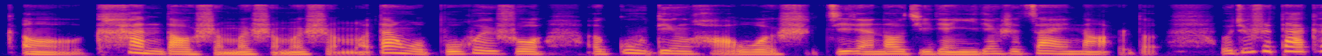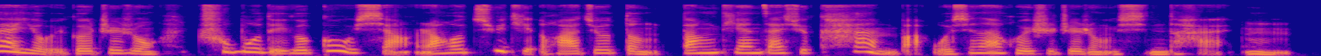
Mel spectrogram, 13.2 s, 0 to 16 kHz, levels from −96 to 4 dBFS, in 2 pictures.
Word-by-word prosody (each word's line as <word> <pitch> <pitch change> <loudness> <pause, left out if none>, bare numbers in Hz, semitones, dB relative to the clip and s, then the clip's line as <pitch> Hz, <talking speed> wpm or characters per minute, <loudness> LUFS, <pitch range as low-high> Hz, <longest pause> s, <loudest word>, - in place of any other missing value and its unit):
嗯， 135 -2 +2
看 215 -9 +4
到 145 - +6
什 135 - -1
么 140 - +2
什 140 - -2
么 135 - +2
什 - - -2
么， - - -3
但 220 -2 +6
我 150 - -1
不 150 - -1
会 175 0 -1
说， 155 -2 +1 0.2
呃， 150 - -3
固 195 +4 -2
定 170 -2 -1
好， 150 - 0
我 140 -1 +1
是 - - -3
几 160 - +3
点 145 -3 +1
到 155 0 +3
几 145 0 -1
点 140 -1 +1
一 140 - +2
定 160 +2 -4
是 155 - -4
在 165 0 +3
哪 140 -2 +1
的。 - - -12 0.3
我 180 - -2
就 260 - -2
是 320 +3 +1
大 315 0 +6
概 315 -3 +2
有 185 -9 -2
一 - - -8
个 165 0 -3
这 195 +3 -3
种 155 -6 -3 0.2
初 285 - -2
步 270 -1 +1
的 - - -2
一 - - -1
个 195 +2 -1
构 340 +5 +1
想， 220 - +2
然 240 - +2
后 225 - 0
具 245 +9 +1
体 295 - -6
的 - - -7
话 - - +2
就 205 +4 -4
等 165 -8 -4
当 205 +3 +3
天 215 -3 -1
再 200 -1 +1
去 205 0 -5
看 290 +4 -1
吧， - - -1
我 145 - -5
现 205 +7 +1
在 - - +2
会 180 -4 -3
是 165 - -3
这 160 - -3
种 140 -1 -3
心 135 -1 -2
态。 140 +1 -7
嗯。 140 -4 -2
170 Hz, 325 characters per minute, -24 LUFS, 145-210 Hz, 0.3 s, 到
